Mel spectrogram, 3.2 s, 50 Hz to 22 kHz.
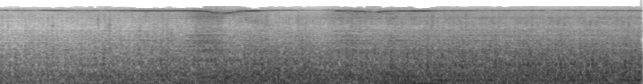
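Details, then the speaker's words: Museum engine started after priming to about 15 psi, in neutral: very quiet, smooth idle barely audible under a steady fan whoosh; a little jack shaft drives a dynamo; sounds healthy. "Wow how quiet is that most of what you can hear is the fan"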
